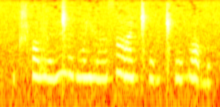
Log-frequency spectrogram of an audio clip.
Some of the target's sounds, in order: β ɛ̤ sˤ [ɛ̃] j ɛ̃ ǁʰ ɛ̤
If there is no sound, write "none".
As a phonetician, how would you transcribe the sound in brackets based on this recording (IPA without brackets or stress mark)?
ɛ̃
